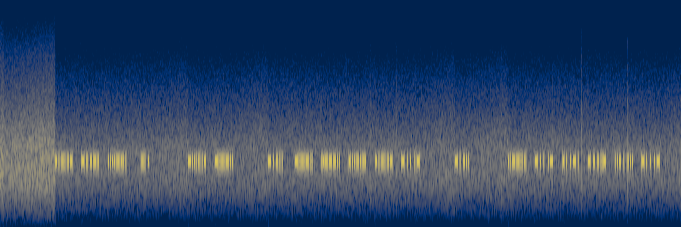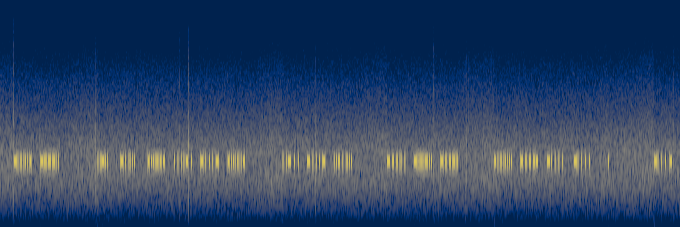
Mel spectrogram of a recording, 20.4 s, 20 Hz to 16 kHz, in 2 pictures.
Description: Hellschreiber (Feld-Hell, 122.5 baud), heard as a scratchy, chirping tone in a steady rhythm, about 1100 Hz, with static crashes. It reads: QRZ? DE KB5QQM K SM4AXH DE IK0JWO TNX FER CALL. …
